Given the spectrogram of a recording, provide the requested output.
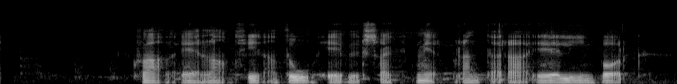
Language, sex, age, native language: Icelandic, male, 15, Icelandic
